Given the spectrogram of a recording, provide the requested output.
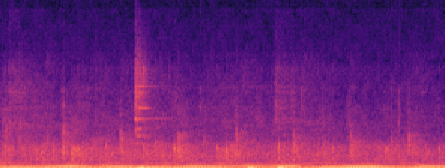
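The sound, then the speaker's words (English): A Koinonia audience claps steadily for several seconds for people coming forward as they run to the front: a dense, continuous patter of many hands over a low droning hum, with a few slightly louder bursts along the way. “I'm only going to count one to five I want you to run we have just one minute for you Koinonia let's begin to clap for them as they come”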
